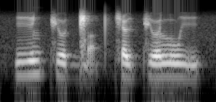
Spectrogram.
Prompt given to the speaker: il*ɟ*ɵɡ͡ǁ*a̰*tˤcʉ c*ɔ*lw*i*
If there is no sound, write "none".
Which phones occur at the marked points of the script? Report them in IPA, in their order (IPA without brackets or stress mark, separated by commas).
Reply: c, a̰, ɵ, i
